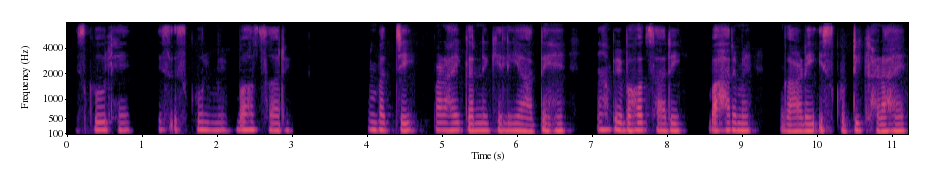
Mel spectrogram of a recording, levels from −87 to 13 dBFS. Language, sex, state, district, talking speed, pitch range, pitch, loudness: Hindi, female, Uttar Pradesh, Etah, 130 wpm, 185-200 Hz, 190 Hz, -31 LUFS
